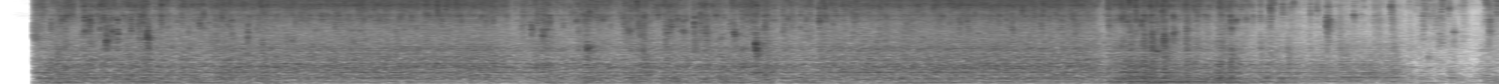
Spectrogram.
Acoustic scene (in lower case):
restroom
